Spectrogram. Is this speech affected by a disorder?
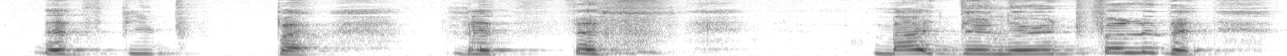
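Yes: cerebral palsy; all four limbs affected, from birth, born 12 weeks premature; voice described as unusual.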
